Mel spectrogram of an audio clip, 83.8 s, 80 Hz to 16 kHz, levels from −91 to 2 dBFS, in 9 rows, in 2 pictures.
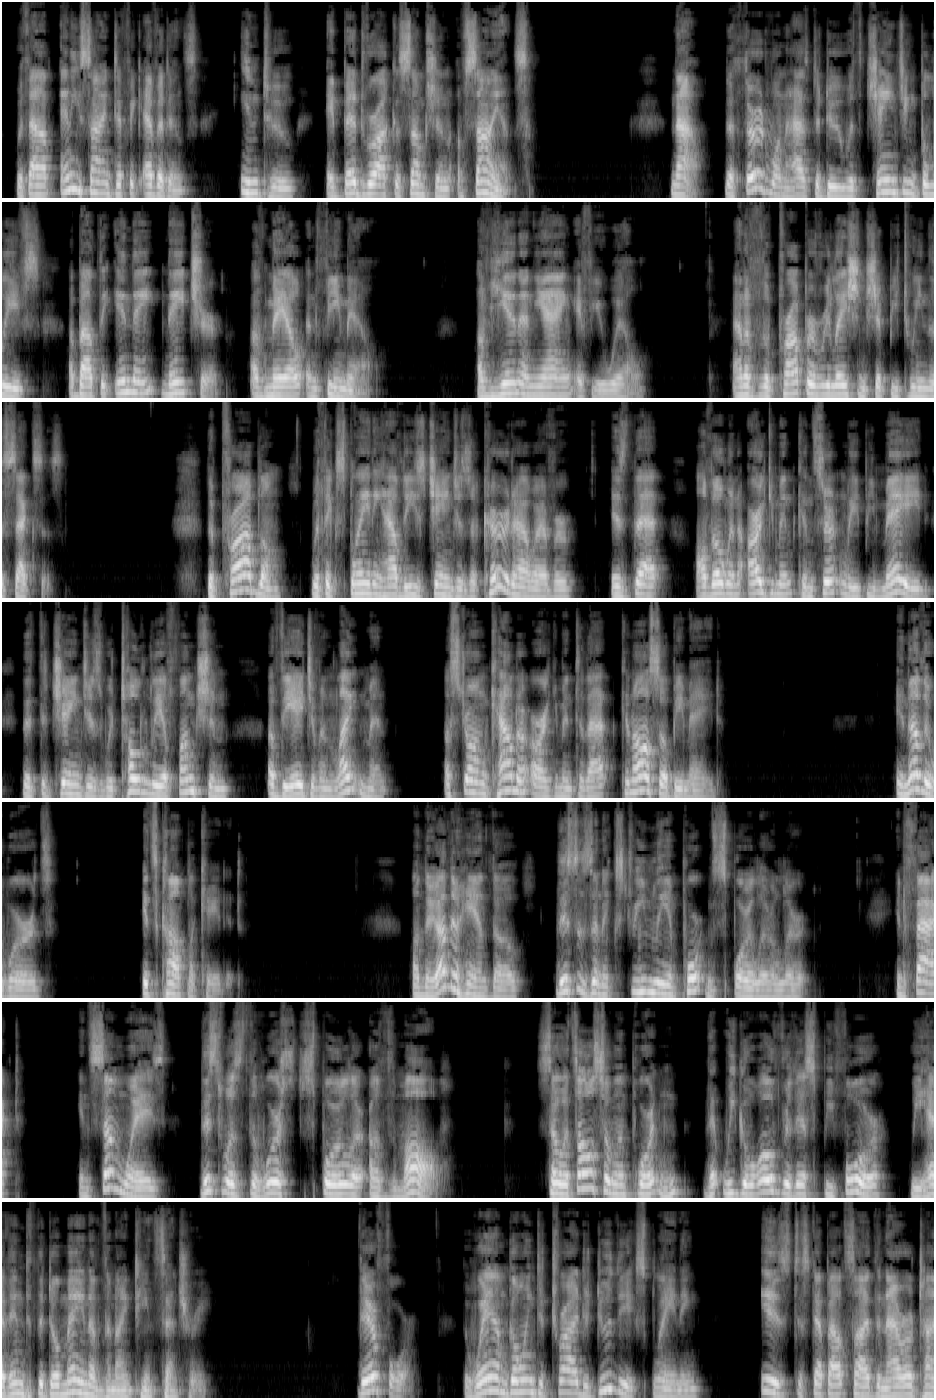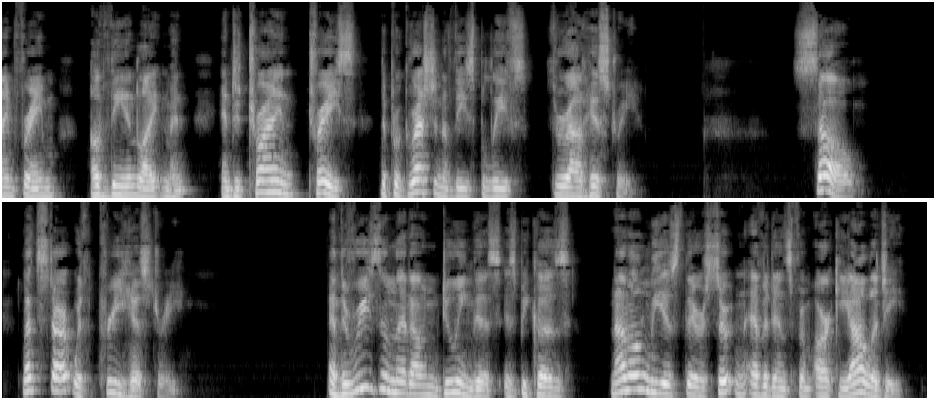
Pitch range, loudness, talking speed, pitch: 145-195 Hz, -18 LUFS, 135 wpm, 165 Hz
